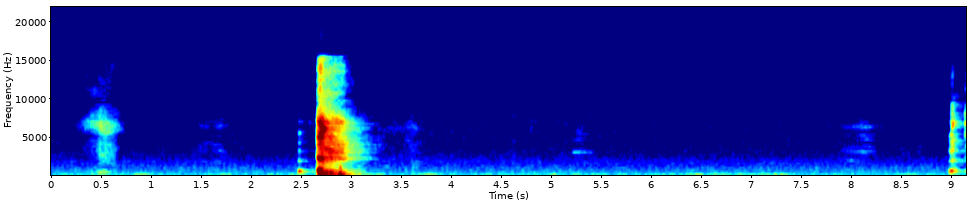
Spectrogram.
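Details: Early-morning sneezing fit: a sharp, explosive sneeze after a brief catch of breath, with another starting as the clip ends.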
